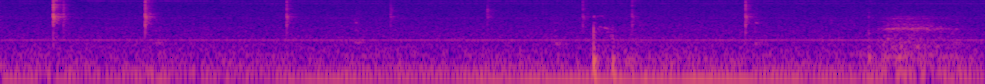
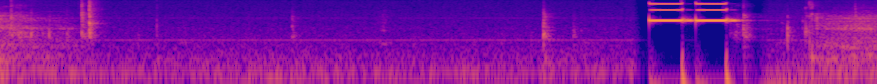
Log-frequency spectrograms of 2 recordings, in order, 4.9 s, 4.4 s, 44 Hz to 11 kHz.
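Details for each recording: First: Smoke alarm on circuit under 1000 V insulation resistance (megger) test between line and neutral: faint irregular crackles and ticks, internal arcing that may have damaged it, reading about 1.2 megohms. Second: Smoke alarm after a 1000V insulation resistance (megger) test that made it crackle: three sharp high-pitched beeps on the test button, so it still works and seems undamaged.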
